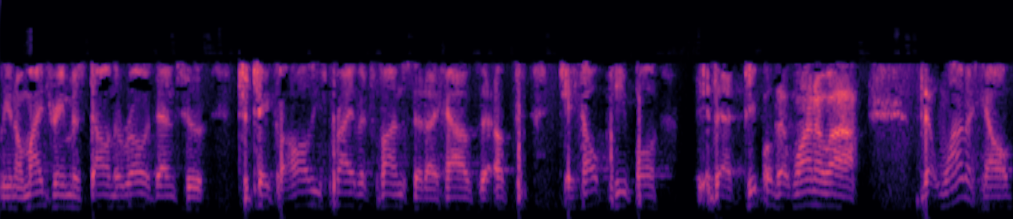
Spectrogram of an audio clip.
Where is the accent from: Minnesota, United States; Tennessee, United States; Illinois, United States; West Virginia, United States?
Minnesota, United States; Minneapolis; We're starting in my home state here, hometown of Minneapolis, Minnesota, and then we're going to Detroit.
